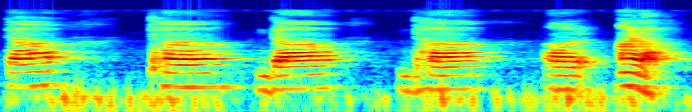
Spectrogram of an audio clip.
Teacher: ध्वनियों के उच्चारण में तालु का सबसे ऊपरी भाग मदद करता है उसे क्या कहते हैं, आपका मूर्धन्य कहते हैं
